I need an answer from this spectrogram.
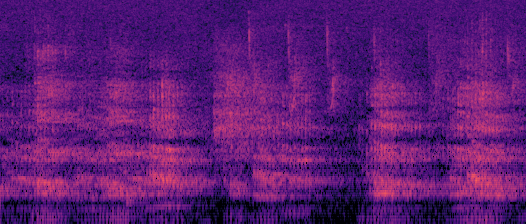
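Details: Forest rut of fallow deer in autumn; a buck utters coarse, belching groans in quick succession, roughly one a second, deep and raspy, with a pause midway before the calling resumes.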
